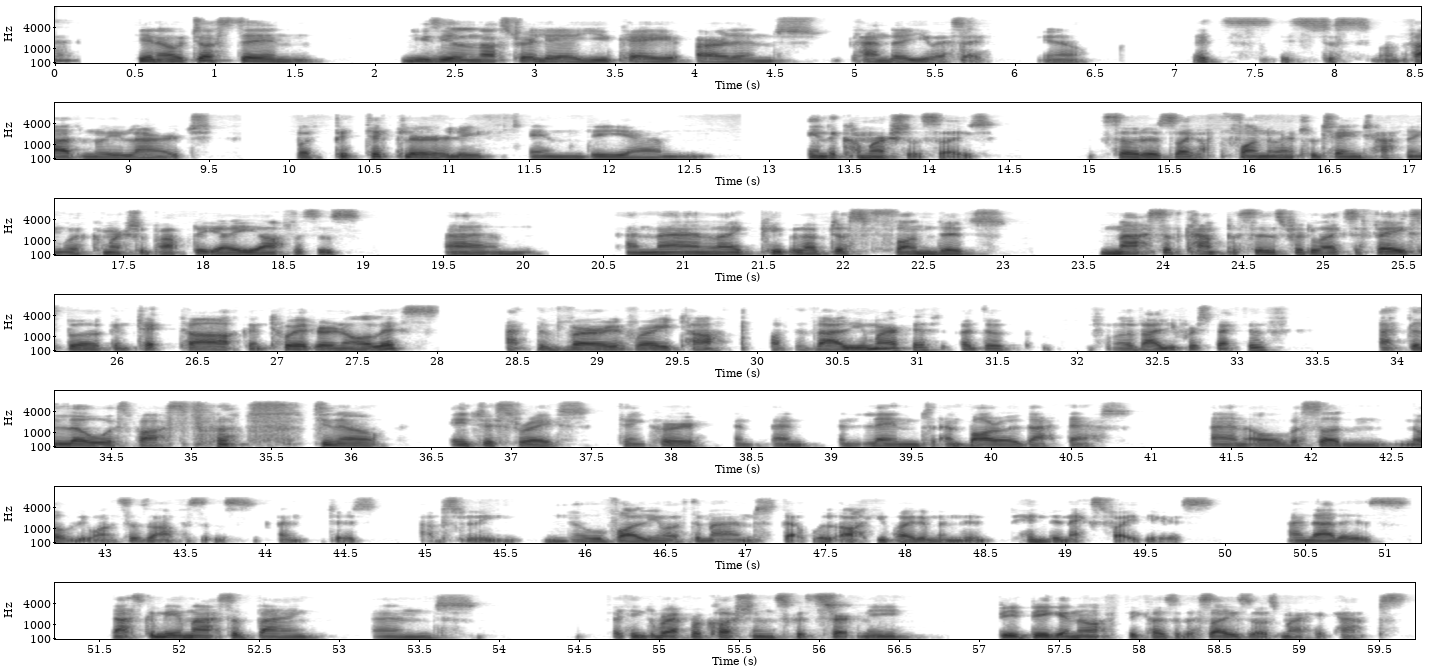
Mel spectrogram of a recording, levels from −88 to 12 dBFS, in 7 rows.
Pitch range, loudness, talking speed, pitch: 85-95 Hz, -18 LUFS, 150 wpm, 85 Hz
